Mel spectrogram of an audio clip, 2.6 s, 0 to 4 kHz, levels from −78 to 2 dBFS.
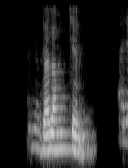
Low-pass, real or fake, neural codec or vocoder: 3.6 kHz; fake; vocoder, 44.1 kHz, 80 mel bands, Vocos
